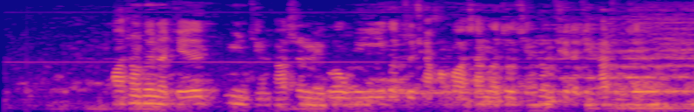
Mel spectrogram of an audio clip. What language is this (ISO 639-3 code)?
zho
